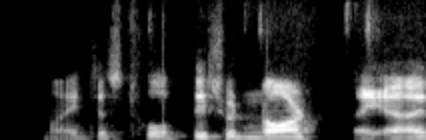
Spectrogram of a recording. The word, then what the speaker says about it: naught: example delta h so this zero sign it is pronounced as not okay that is pronounced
